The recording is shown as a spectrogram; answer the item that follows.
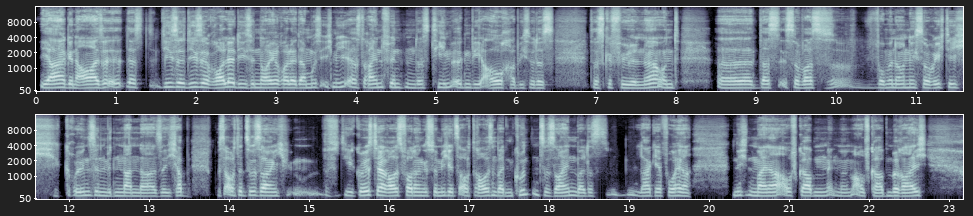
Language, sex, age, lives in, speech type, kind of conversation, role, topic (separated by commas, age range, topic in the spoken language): German, male, 60-64, Germany, conversation, advice, user, Wie kann ich Vertrauen aufbauen, damit ich Verantwortung und Aufgaben effektiv delegieren kann?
